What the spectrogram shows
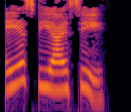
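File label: "asdic", British English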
